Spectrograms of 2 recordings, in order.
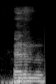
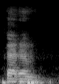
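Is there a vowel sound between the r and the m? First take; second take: no; yes. First: The r joins straight onto m, no vowel. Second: A full vowel is said between r and m. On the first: The speaker calls it right. "कर्म कर्म बोलते हैं" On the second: The speaker calls it wrong. "Not करम। करम नहीं बोला जाता।"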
